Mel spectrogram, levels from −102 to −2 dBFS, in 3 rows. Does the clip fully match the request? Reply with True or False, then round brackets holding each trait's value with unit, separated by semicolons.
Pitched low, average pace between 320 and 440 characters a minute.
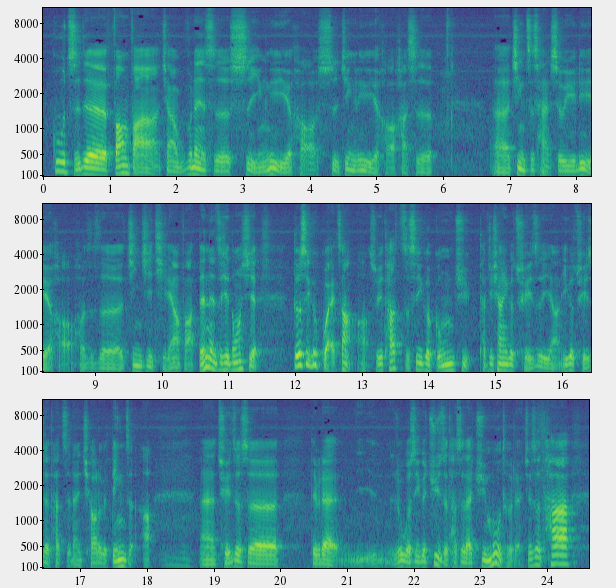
False (105 Hz; 260 characters per minute)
